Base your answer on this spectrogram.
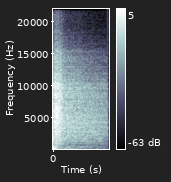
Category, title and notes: Music > Solo percussion
Snare Processed - Oneshot 38 - 14 by 6.5 inch Brass Ludwig
brass, drumkit, drums, flam, perc, realdrums, rimshot, rimshots, snare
